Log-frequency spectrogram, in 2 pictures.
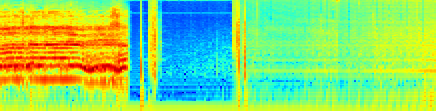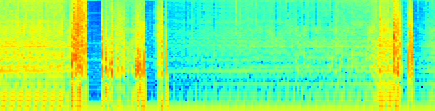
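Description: A man's voice through a microphone breaks off about a second in. After that there is a steady electrical mains hum from the sound system, with a few sharp clicks.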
